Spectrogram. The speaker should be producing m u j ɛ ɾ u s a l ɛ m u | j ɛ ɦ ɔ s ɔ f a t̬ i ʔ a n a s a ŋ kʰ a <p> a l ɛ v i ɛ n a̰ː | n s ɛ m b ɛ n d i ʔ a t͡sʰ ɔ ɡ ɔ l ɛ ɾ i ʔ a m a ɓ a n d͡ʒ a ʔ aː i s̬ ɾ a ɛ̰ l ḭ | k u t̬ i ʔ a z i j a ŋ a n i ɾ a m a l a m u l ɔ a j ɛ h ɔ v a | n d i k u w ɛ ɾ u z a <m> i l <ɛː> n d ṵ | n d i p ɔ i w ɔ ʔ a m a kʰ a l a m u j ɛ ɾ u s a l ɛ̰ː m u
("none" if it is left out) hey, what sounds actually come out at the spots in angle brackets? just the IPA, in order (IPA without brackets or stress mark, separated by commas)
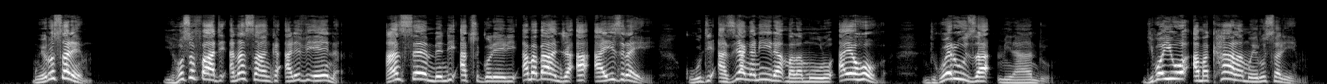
ʔ, m, aː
